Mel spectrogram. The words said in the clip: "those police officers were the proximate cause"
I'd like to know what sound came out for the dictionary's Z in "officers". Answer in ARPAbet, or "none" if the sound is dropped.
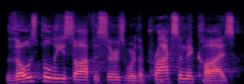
Z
